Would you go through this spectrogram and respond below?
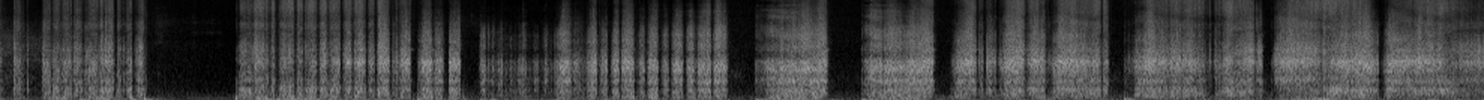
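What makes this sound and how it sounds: A sharpened wooden pencil tip, held by hand, scratches a soft, porous black foam microphone windscreen up close. The result is dense, rough scratching and rubbing bursts broken by brief silent pauses, with a bright, crackly texture centered around the mids.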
